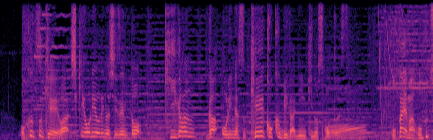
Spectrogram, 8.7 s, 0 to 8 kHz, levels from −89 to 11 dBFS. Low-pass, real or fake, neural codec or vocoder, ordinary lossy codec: none; real; none; none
